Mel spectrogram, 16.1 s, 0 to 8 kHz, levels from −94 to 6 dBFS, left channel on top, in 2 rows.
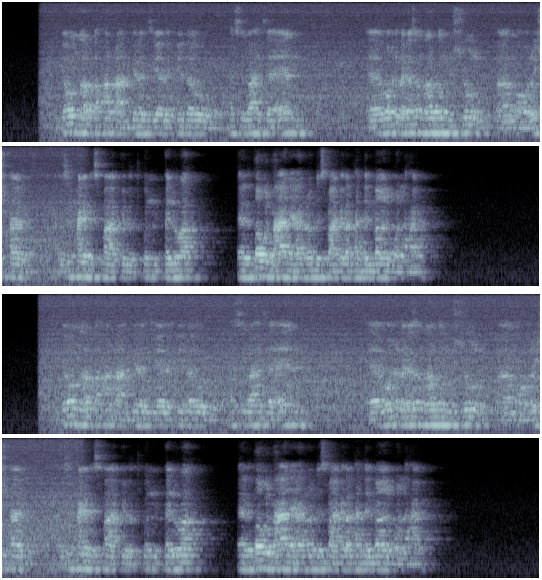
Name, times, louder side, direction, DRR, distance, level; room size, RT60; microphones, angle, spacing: sound 1, 0.5-9.3, right 3 dB, 75° right, 0.5 m, -33 dB
voice 1, 0.7-4.6 5.5-11.0 11.6-14.4, left 1 dB, 25° left, 0 dB, 0.5 m, -24 dB
2.0 x 2.0 x 3.7 m, 0.70 s
head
